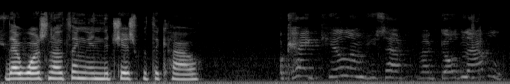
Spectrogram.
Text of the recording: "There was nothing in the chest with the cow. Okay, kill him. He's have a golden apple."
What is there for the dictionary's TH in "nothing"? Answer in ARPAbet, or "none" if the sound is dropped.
TH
